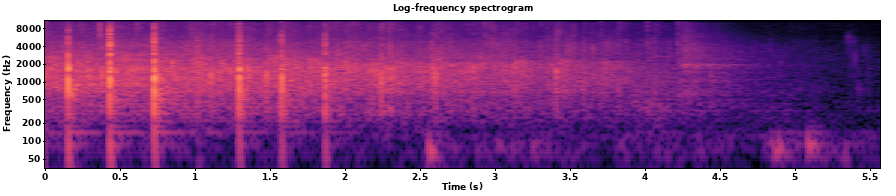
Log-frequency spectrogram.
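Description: Audience applause at a Waynesburg University matriculation ceremony, starting with a few sharp individual claps that swell into a broad round of clapping and then fade toward the end.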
